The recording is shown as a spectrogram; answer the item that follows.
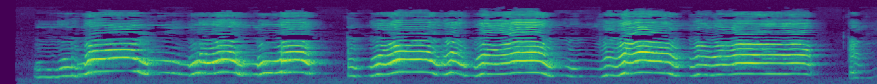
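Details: Siberian Husky howling in a way described as singing: a series of loud, wavering, melodious howls in bursts of one to two seconds with short breaths between, rising and falling in pitch, with a brief sharper yelp at the end.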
